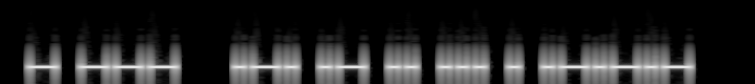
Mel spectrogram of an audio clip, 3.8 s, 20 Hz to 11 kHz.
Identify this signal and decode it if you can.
Morse code, heard as a keyed tone, about 28 wpm, 700 Hz. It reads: TO RAISE.
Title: Sentences from Top 1400 Words 28wpm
